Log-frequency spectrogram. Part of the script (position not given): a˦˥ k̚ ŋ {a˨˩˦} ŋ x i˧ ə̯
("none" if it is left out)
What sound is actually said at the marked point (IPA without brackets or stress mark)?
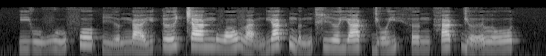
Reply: ə˨˩˦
